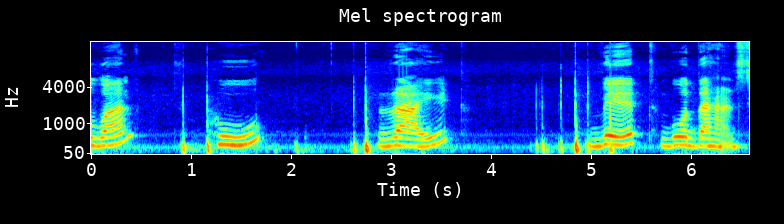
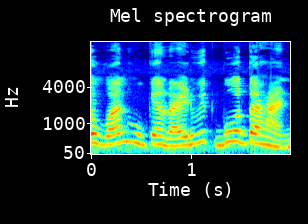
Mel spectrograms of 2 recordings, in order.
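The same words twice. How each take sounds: First: Each word slowly, with long pauses between; slow, pausing classroom dictation. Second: 1 slow reading. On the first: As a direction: dictate it word by word for students to copy. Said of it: "ठीक है, तो". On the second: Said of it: "एम्बिडेक्स्ट्रस का मतलब हम आपको बता दें". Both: Shown as a demonstration.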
